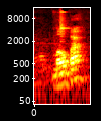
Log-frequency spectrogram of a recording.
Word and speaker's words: Moba: How do you say your last name? Moba? Yes.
